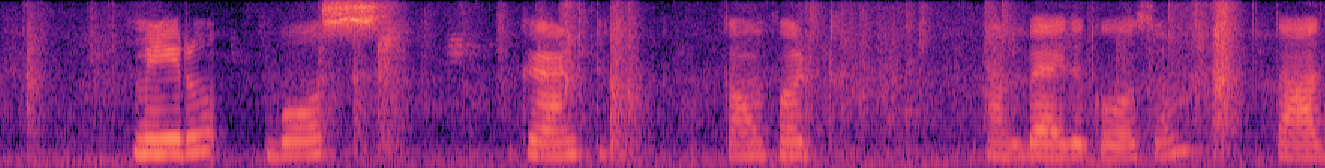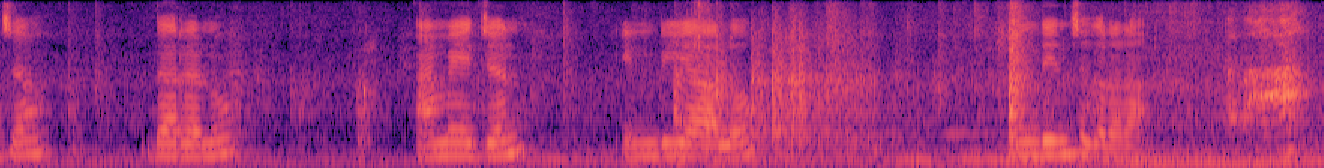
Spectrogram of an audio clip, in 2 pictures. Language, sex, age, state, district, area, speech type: Telugu, female, 30-45, Telangana, Jagtial, rural, read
